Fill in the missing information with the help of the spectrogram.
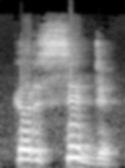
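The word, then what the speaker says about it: cursed: इसकी प्रोनंसिएशन क्या है? क्या हम इसको कर्स पढ़ते हैं? मोस्ट इसको कर्स पढ़ते हैं। कर्स लेकिन एक सेंस में इसका जो है एक इसकी प्रोनंसिएशन जो है वो कर्ड भी है। कर्सिड भी है।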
